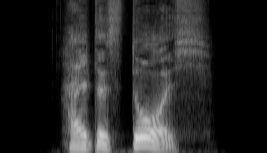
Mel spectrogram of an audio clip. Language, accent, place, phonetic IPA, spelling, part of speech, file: German, Germany, Berlin, [ˌhaltəst ˈdʊʁç], haltest durch, verb, De-haltest durch.ogg
- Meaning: second-person singular subjunctive I of durchhalten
